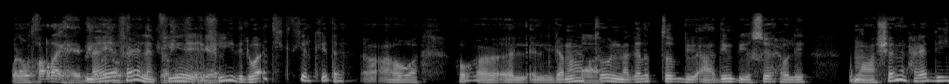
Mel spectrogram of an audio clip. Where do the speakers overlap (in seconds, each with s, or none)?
0.8 s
